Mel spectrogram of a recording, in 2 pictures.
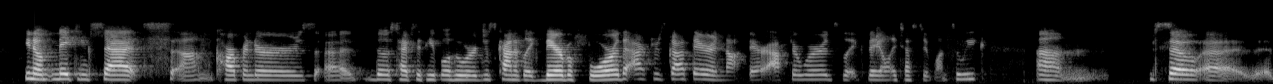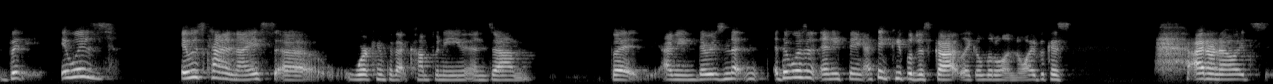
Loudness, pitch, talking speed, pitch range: -20 LUFS, 230 Hz, 175 wpm, 215-250 Hz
